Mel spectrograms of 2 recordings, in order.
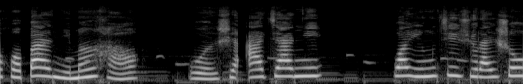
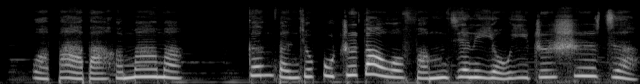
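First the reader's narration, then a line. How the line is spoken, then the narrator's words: Whispered. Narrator (Chinese): 皮亚悄声地说道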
